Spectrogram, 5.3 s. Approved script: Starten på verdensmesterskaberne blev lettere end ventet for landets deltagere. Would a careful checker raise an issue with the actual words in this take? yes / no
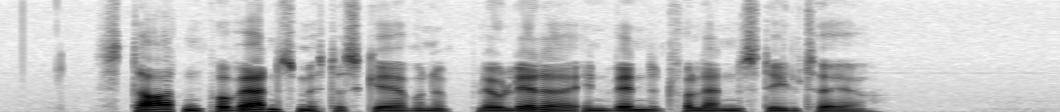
no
